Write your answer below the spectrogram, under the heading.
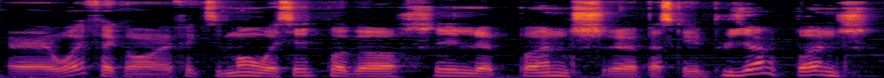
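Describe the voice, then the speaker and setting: A man's voice: medium pitch, lively intonation, fairly quick, warm tone, slightly rough, soft background music. A man with a Quebec French accent, casually discussing a book as a podcast co-host. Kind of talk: casual chat.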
